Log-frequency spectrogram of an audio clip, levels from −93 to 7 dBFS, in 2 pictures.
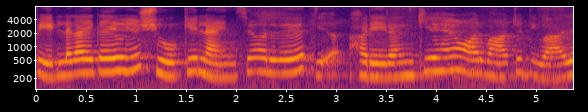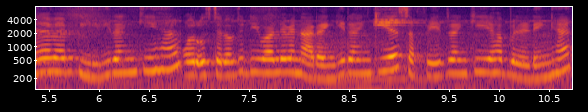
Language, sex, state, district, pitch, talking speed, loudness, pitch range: Hindi, female, Jharkhand, Jamtara, 260 Hz, 210 wpm, -23 LUFS, 230-280 Hz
